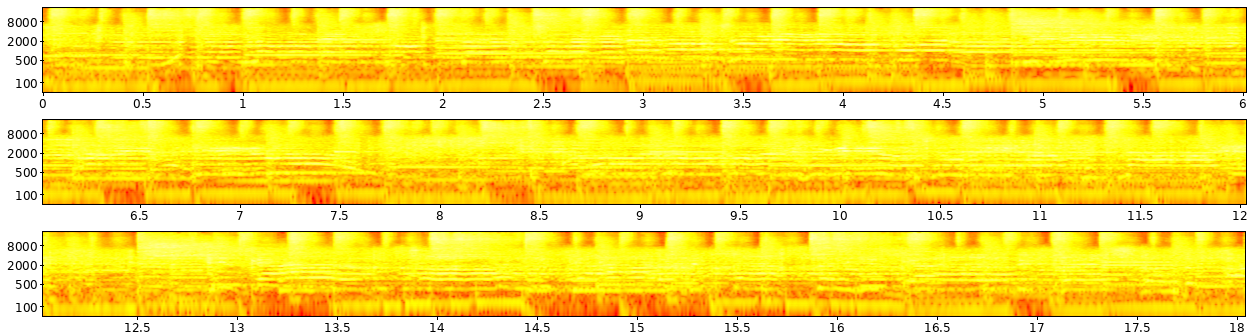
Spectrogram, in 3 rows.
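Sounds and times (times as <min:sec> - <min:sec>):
rock music: 0:00.0 - 0:18.0.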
